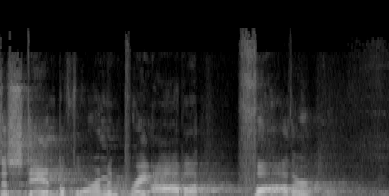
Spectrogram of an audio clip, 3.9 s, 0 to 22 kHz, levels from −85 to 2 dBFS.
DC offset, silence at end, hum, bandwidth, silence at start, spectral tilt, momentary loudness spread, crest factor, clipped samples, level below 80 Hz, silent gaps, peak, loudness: under 0.1%; 0 s; none; 19 kHz; 0 s; -3 dB/octave; 14 LU; 18 dB; under 0.1%; -60 dBFS; none; -10 dBFS; -28 LUFS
